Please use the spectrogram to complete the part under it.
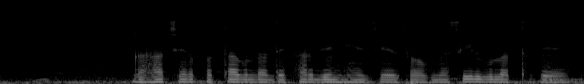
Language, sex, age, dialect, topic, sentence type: Bengali, male, 25-30, Jharkhandi, agriculture, statement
